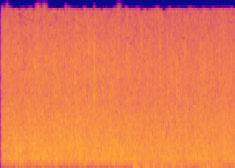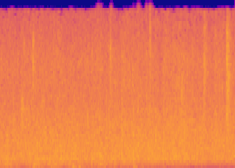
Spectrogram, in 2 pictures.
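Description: Heavy downpour: a loud, steady hiss of rain falling, with low rumbles between about two and five and a half seconds in.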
